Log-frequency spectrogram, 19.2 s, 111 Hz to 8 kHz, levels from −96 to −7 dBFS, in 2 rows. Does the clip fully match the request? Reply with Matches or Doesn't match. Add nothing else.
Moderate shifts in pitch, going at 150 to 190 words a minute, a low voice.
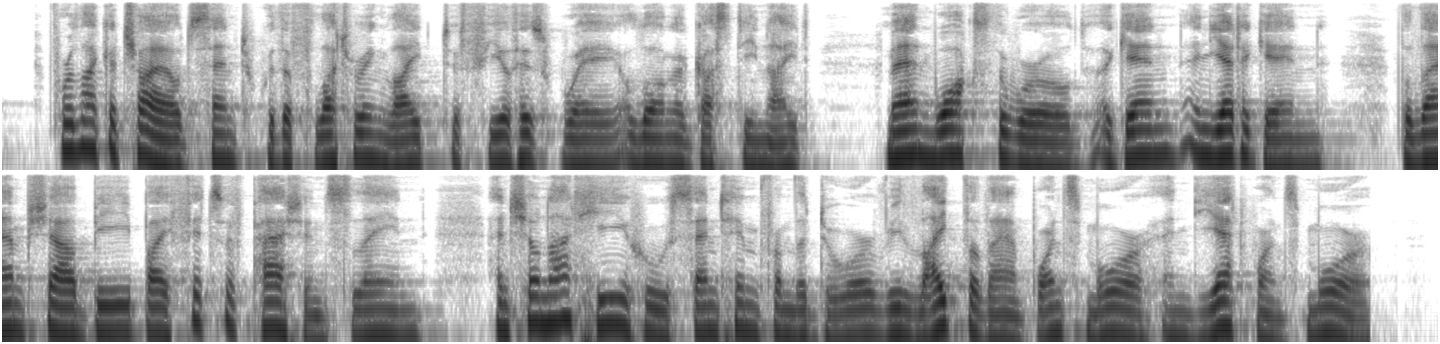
Matches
